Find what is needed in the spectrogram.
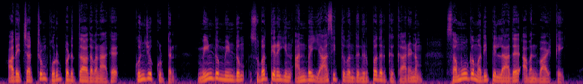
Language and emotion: Tamil, neutral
